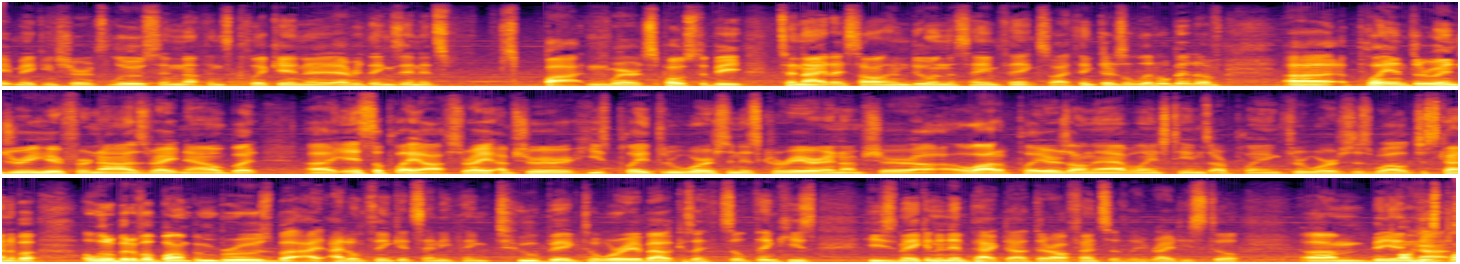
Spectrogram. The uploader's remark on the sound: live at Ball Arena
